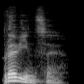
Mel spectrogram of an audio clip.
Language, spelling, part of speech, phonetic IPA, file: Russian, провинция, noun, [prɐˈvʲint͡sɨjə], Ru-провинция.ogg
- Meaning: 1. province (Ancient Rome) 2. province (administrative region) 3. area located far from the capital or large urban centers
